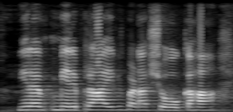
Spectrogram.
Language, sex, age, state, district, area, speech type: Dogri, female, 18-30, Jammu and Kashmir, Jammu, rural, spontaneous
